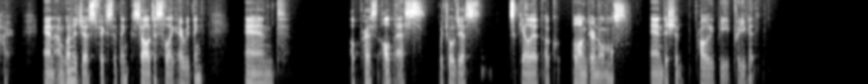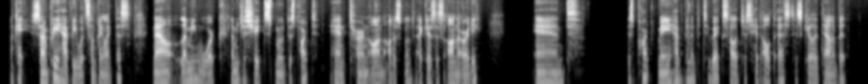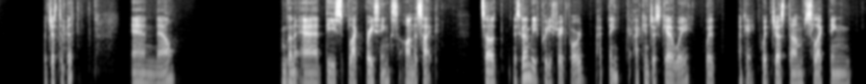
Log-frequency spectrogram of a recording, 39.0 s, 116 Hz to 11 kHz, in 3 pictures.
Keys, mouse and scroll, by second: 0.4 3, 1.0 a, 1.5 middle click, 2.1 z, 2.4 shift+middle click, 2.8 shift+middle click, 3.2 3, 4.2 middle click, 5.2 z, 5.8 alt+s, 6.7 middle click, 7.9 alt+s, 9.0 Tab, 9.2 a, 9.4 a, 9.5 middle click, 10.3 middle click, 11.3 a, 11.4 middle click, 12.1 shift+middle click, 12.5 middle click, 13.4 click, 13.7 middle click, 14.1 a, 14.2 a, 14.5 middle click, 14.9 a, 15.1 a, 16.6 right click, 17.4 middle click, 18.5 click, 19.4 click, 20.0 a, 20.1-21.4 middle drag, 21.9 middle click, 22.2 Tab, 22.6 a, 23.2 alt+s, 26.8 Tab, 27.0 a, 27.2 a, 27.4-28.4 middle drag, 29.0 middle click, 29.6 a, 30.0 shift+middle click, 31.2 middle click, 32.1 shift+middle click, 32.5 a, 32.7 a, 32.9 shift+middle click, 33.2 click, 33.4 Tab, 33.8 middle click, 34.1 3, 35.1 click, 35.4 Tab, 35.6 middle click, 35.9 a, 36.1 a, 36.3 click, 36.5 middle click, 37.1 Tab, 37.3 middle click, 37.8 Tab, 37.8 middle click, 38.5 middle click.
